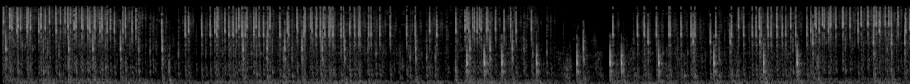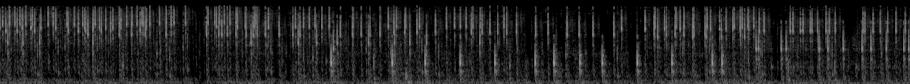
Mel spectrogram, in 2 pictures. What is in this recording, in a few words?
typewriter thread all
